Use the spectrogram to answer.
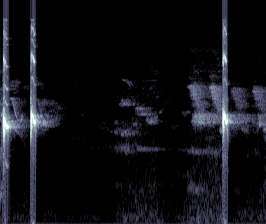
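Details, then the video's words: Sharp chips of a sooty-headed bulbul, a call meant to set other bulbuls calling in reply: two quick notes, a long silence, a faint warble, then one more chip. "Panggilan trucuk terampuh jadikan trucukan lain ikut bunyi"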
